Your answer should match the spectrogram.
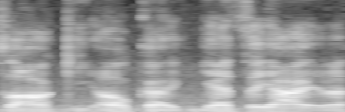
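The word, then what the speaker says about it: sake: is getting the money uh Natalie says it's pronounced saki okay yeah see I I told you Natalie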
